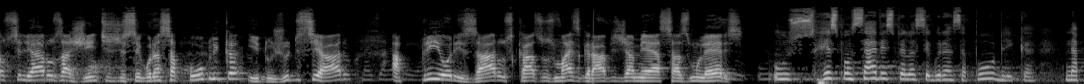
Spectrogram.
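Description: An overlap between stream segments occurs at 5.93 s. Two consecutive segments, which fits a segment length of about 6 s, claimed the same stretch of time, so the player discarded about 14 ms of audio that existed only once. The waveform jumps, producing a single tiny skip.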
